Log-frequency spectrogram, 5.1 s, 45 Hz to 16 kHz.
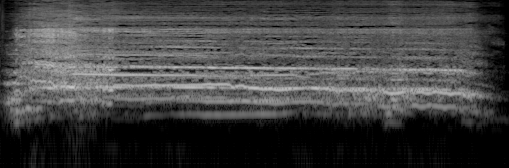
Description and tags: Monster wail 5
A monster wailing.
Source material recorded with either a RØDE Nt-2A or AKG D5S.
